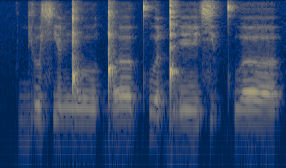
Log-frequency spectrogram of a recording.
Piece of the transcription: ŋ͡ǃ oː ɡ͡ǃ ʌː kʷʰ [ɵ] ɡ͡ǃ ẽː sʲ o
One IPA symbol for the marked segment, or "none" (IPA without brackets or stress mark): œ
